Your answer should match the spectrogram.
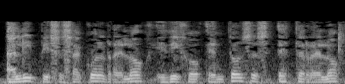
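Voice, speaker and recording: An older man with a Uruguayan accent hosting a radio conversation, reminiscing like a deliberate storyteller. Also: mid-range voice, fairly bright tone. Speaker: radio host. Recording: dull, noisy archive radio tape.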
